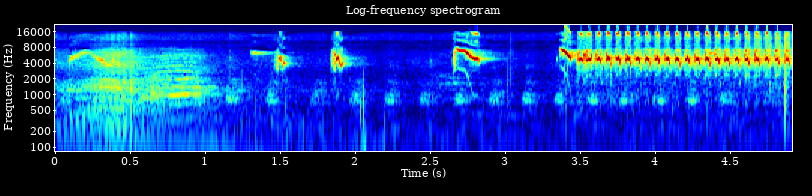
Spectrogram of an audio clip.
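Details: Olive-backed sunbird, known in Indonesia as sogon or sogok ontong: a few sharp, high chirps separated by pauses, then a fast, even, high-pitched rattling trill at the end, with a lower harmonic sound at the start.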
